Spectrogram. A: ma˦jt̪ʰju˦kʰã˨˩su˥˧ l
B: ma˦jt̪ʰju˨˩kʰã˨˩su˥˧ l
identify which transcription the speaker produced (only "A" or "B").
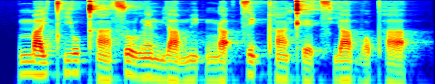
A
